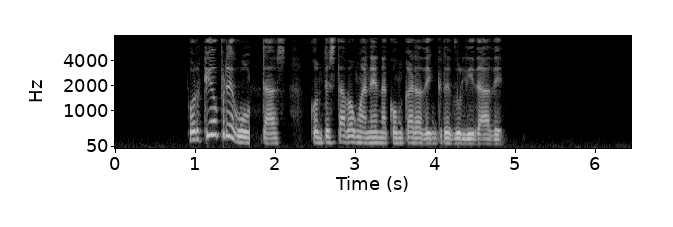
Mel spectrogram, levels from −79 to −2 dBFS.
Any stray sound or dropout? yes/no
yes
